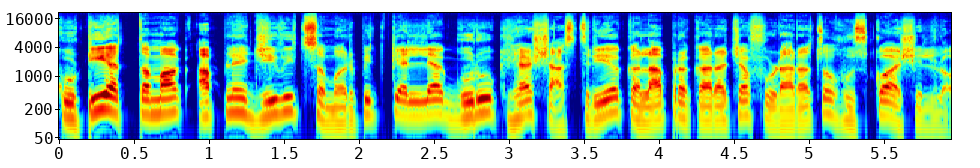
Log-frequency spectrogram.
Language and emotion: Goan Konkani, neutral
